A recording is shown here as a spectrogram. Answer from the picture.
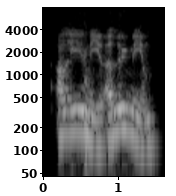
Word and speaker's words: aluminium: 25% on steel and what do the Americans call it? Aluminium is how it's pronounced.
